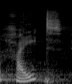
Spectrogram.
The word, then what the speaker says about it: Haidt: chat let us know not only how to pronounce the man's name, Haidt, but also that she had heard a podcast in which he had spoken, and she shared that experience with us.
